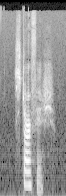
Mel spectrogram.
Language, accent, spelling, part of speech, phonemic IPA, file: English, US, starfish, noun / verb, /ˈstɑː(ɹ)fɪʃ/, En-us-starfish.ogg
- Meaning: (noun) Any of various echinoderms (not in fact fish) with usually five arms, many of which eat bivalves or corals by everting their stomach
